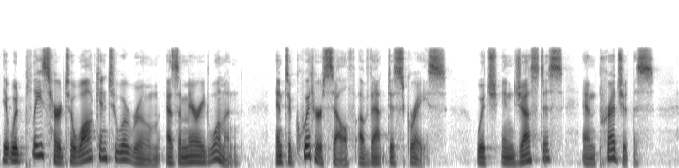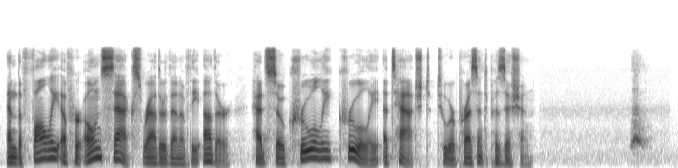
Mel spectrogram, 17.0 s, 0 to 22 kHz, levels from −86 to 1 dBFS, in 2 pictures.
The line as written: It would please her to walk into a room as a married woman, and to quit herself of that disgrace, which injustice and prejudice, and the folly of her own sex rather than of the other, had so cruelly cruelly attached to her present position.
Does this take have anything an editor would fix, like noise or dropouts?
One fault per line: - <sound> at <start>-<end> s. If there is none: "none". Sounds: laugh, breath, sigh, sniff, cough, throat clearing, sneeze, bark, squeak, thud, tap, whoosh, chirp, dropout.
- dropout at 7.8-7.9 s
- bark at 16.4-16.7 s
